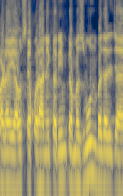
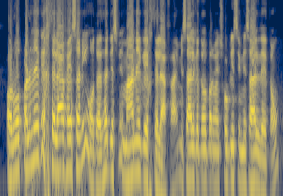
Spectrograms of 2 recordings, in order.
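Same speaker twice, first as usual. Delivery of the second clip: ordinary delivery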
